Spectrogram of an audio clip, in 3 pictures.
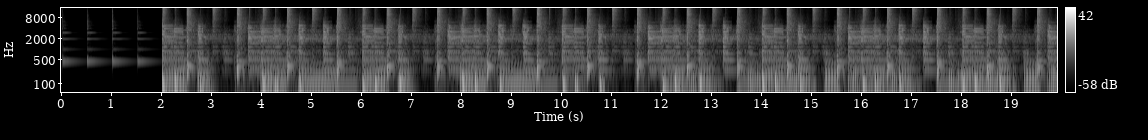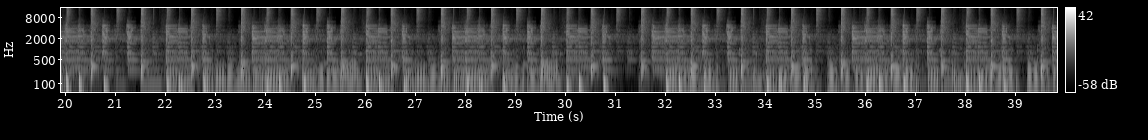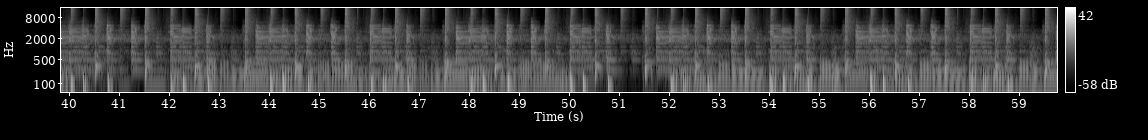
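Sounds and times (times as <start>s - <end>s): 
improvisation over G7: 0.0s - 59.7s.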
